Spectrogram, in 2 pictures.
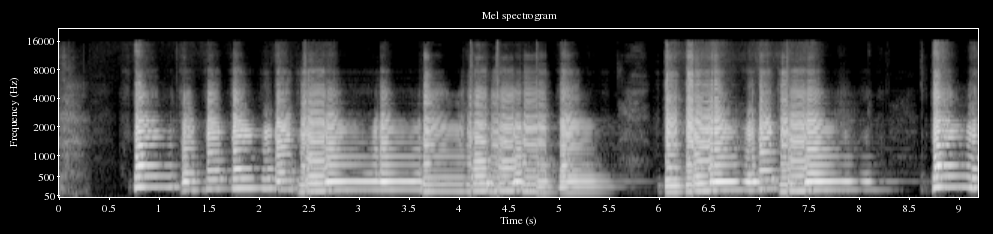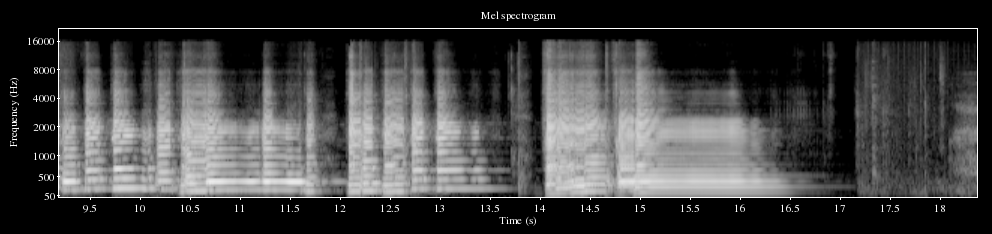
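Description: Yamaha YBS-480 baritone saxophone played solo: four short melodic phrases with brief breaks for breath, the last ending on a long held note.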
